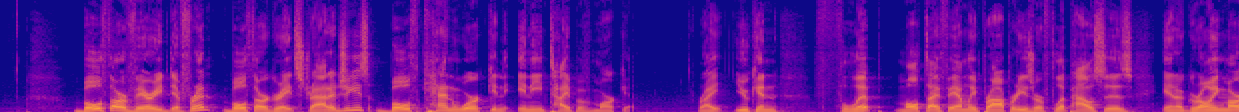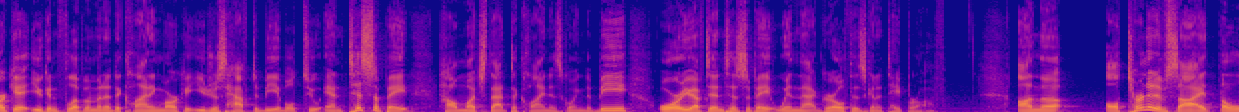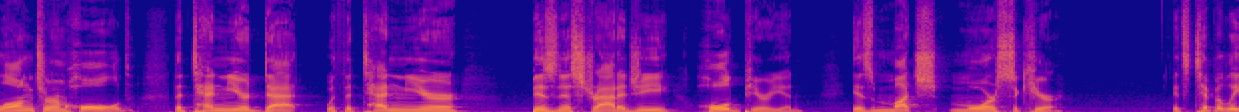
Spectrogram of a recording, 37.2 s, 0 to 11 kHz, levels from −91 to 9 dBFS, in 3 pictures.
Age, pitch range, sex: 30-49, 110-140 Hz, male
